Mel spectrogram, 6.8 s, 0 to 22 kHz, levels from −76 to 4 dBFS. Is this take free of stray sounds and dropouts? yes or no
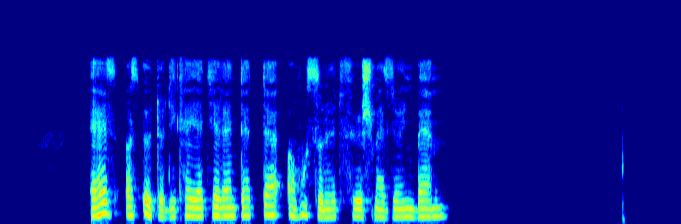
yes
